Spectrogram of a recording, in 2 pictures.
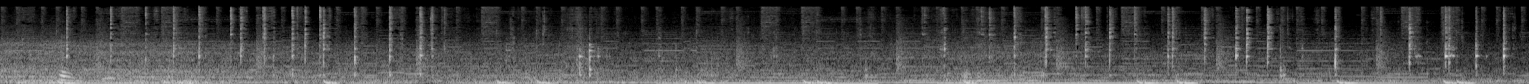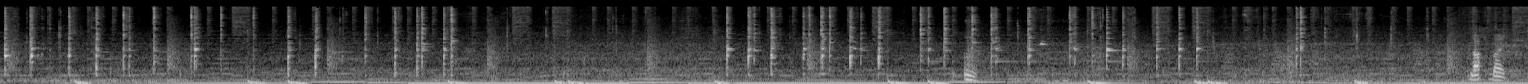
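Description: Metal spoon and chopsticks clinking and scraping against a stainless steel bowl, with mouth sounds of eating, in many short irregular clicks over background music.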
